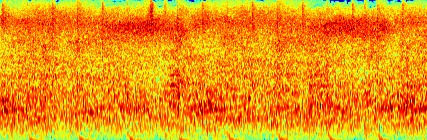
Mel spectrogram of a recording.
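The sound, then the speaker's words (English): Steady airy whirring of a rowing machine flywheel during strokes, loud and continuous, with a regular faint low pulse repeating beneath the rushing noise. “solid connection from the front of the machine. Get all that power into the flywheel.”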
